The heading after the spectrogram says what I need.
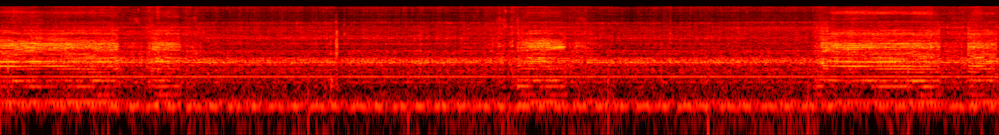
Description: A machine motor is running, and deep vibrating humming occurs intermittently, then a click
